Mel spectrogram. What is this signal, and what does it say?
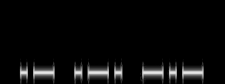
Morse code, heard as a keyed tone, about 18 wpm, 550 Hz. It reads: ARK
